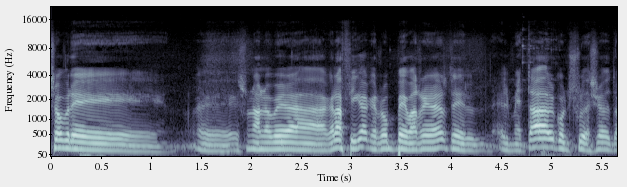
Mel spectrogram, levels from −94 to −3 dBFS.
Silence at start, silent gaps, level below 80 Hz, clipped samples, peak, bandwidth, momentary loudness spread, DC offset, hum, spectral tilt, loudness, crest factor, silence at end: 0 s; none; -50 dBFS; under 0.1%; -6 dBFS; 12 kHz; 14 LU; under 0.1%; none; -6.5 dB/octave; -24 LUFS; 18 dB; 0 s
